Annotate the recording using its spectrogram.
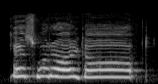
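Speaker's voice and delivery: put-on motherly voice, excited, very high, drawn-out squeal. Retelling a mother bursting in from a store: imitating an excited mother. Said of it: "She came in the house just freaking".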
